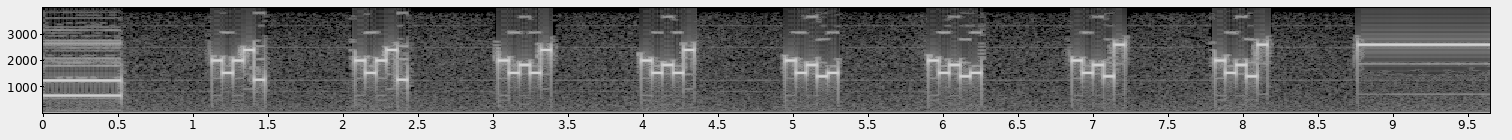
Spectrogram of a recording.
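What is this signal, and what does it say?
Five-tone selective call (ZVEI), heard as quick runs of five tones, tones of about 70 ms. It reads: 85803 85803 85750 85750 85745 85745 85744 85744
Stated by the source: ZVEI five-tone selective call received on an SDR.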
